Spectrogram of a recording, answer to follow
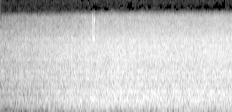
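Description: A steady rushing noise, like static or a whoosh, that swells in over the first half-second and then holds even.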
